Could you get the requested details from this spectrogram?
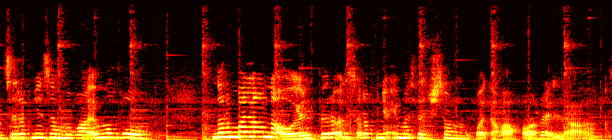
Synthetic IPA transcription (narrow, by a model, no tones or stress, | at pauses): ɐŋsɐɾap̚ɲasɐmʊkaʔɛwɐŋko | noɾmalːɐŋnɐʔojlpɛːɾoʔɐŋsɐɾap̚ɲaʔɐjmasad͡ʒsɐmukaɐt̪ɐkoa̰ʔɐko̰ɾɛla̰ks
